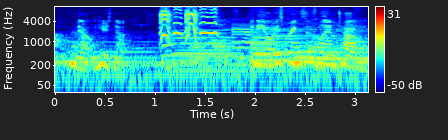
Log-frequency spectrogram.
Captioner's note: squeaking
